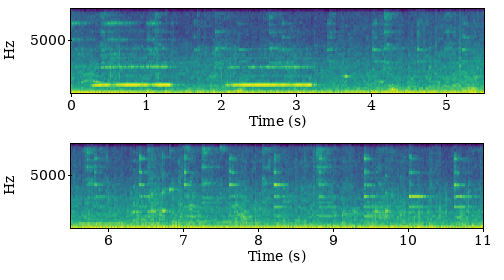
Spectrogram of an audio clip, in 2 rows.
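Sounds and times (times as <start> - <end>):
miniature train engine drone: 0.0 - 11.0
train horn tooting: 0.2 - 3.4.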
